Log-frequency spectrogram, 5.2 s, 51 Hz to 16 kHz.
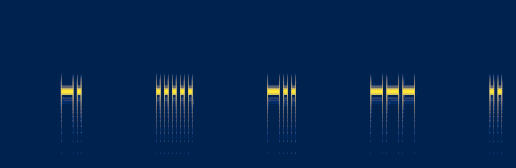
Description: Morse code, heard as a keyed tone, about 30 wpm, spaced as for 10 wpm, 700 Hz. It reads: N5DOI
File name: Lesson 16g - Letter c - Call Signs 30wpm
